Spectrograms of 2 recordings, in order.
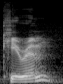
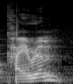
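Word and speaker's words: Kyurem: so ranked at number nine is kirim or kyram whatever you guys want to pronounce it i always call it kyram is because well right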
